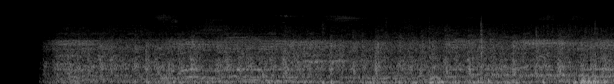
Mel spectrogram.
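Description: Steady low rumble of outdoor background noise, starting about half a second in, with a few faint clicks.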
